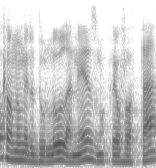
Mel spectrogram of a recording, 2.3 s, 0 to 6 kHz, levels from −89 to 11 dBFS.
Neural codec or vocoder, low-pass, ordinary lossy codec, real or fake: autoencoder, 48 kHz, 32 numbers a frame, DAC-VAE, trained on Japanese speech; 5.4 kHz; none; fake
